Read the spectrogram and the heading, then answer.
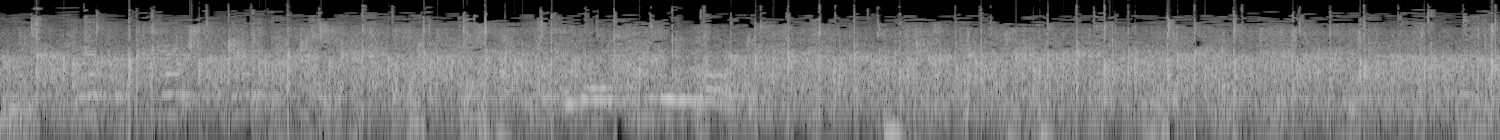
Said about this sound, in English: So let's make them feel welcome. Go, let's give them a big clap. You can do better than that. Let's give them a big clap.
